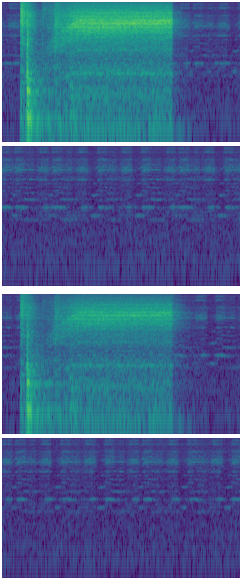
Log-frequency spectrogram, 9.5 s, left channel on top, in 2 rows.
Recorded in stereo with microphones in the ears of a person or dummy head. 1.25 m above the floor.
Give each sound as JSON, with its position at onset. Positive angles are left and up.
{"t": 0.4, "sound": "sawing", "side_deg": 25, "distance_m": 0.7}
